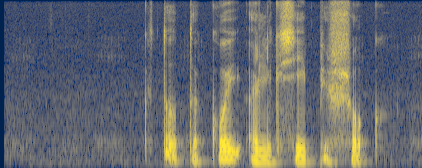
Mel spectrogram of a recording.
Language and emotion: Russian, neutral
